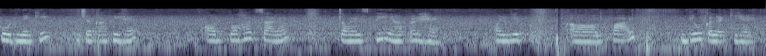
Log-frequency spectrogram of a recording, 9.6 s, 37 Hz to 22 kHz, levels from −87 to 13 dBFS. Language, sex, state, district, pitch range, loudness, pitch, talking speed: Hindi, female, Uttar Pradesh, Varanasi, 210-230 Hz, -18 LUFS, 220 Hz, 125 wpm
